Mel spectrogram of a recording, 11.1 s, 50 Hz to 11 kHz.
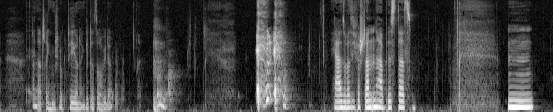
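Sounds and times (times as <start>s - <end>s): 
quiet breathing: 0.0s - 0.6s, 4.0s - 4.9s, 9.0s - 10.1s
speech: 0.6s - 3.5s, 6.7s - 8.4s, 10.2s - 10.7s
person coughing: 3.1s - 3.5s, 5.2s - 5.8s.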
